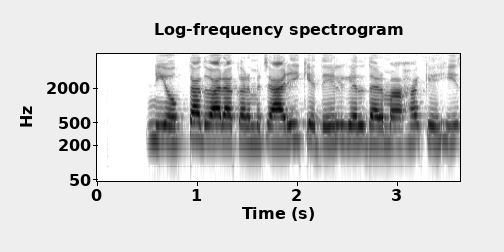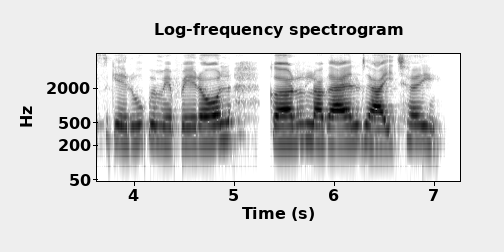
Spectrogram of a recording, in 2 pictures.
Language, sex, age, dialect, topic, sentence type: Magahi, female, 18-24, Western, banking, statement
